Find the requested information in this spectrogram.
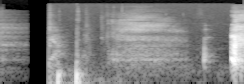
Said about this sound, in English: I had to cough.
